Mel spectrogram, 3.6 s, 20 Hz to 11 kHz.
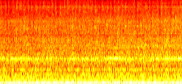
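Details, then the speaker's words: Ford F-150 after header work, first run after about three weeks: steady, even low idle rumble, no ticking or puffing at the header; exhaust exits tailpipe, leak fixed. "didn't run for about three weeks but there's no exhaust leak now it's coming straight out of the exhaust not the header"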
